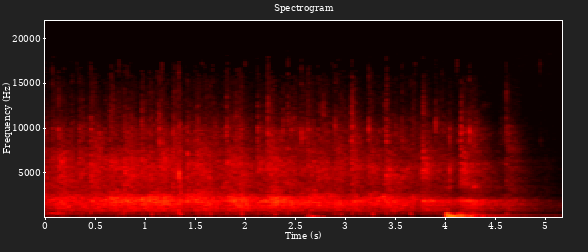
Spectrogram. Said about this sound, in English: So let's get started. And please welcome them all with a round of applause, everyone.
